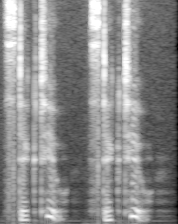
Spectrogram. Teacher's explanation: Notice how the T and stick and the T and two almost blend together.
